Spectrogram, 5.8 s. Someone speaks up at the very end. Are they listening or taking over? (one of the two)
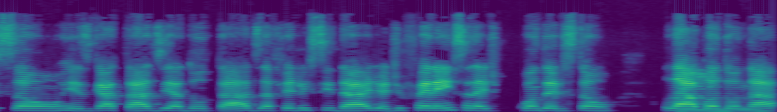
listening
